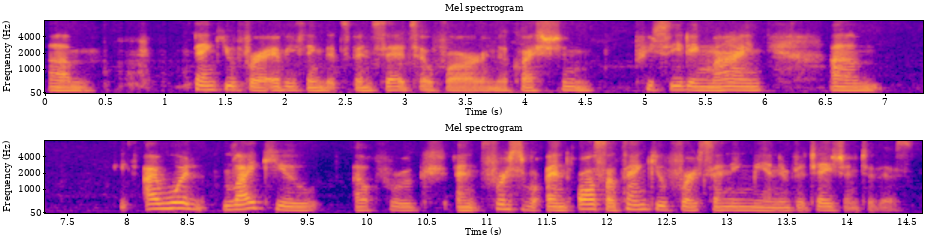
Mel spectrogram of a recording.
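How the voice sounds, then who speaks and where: A woman's voice: low-pitched, a little slow, creaky, a little mellow. A woman in the audience asking a long, hesitant question full of fillers. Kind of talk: casual conversation.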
